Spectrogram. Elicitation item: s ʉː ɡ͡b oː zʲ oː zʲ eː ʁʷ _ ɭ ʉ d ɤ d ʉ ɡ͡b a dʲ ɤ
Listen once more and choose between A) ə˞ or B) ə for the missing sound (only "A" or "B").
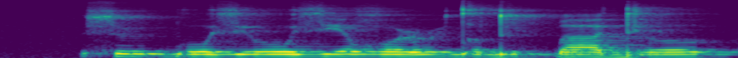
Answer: A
